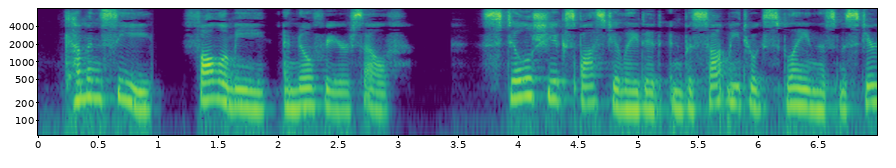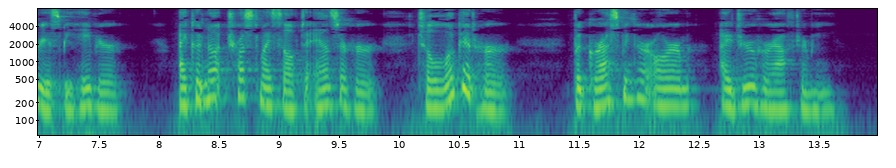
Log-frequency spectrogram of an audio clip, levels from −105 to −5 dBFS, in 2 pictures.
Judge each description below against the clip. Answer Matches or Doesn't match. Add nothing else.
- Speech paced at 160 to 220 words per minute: Matches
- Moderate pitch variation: Matches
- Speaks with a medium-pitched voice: Matches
